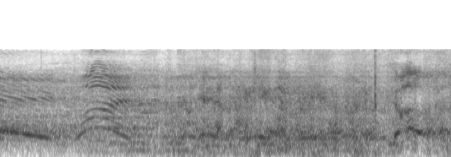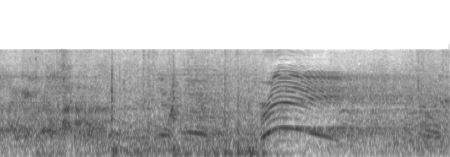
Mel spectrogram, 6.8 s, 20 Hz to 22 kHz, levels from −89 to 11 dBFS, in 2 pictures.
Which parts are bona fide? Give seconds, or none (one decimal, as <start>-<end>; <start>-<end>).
0.0-1.2; 4.2-6.8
